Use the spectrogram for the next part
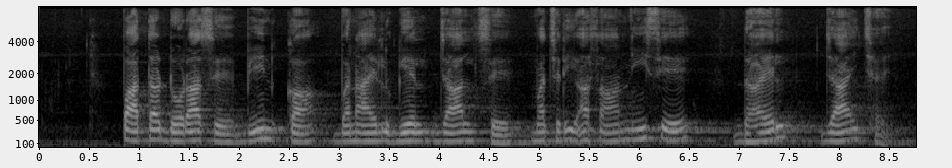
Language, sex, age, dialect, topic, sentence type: Magahi, male, 46-50, Western, agriculture, statement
